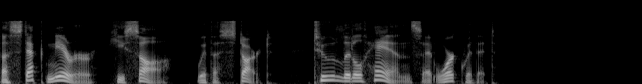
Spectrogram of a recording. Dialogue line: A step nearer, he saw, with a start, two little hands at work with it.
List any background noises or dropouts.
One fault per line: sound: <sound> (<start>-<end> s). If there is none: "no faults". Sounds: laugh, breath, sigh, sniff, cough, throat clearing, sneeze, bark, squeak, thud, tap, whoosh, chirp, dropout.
no faults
